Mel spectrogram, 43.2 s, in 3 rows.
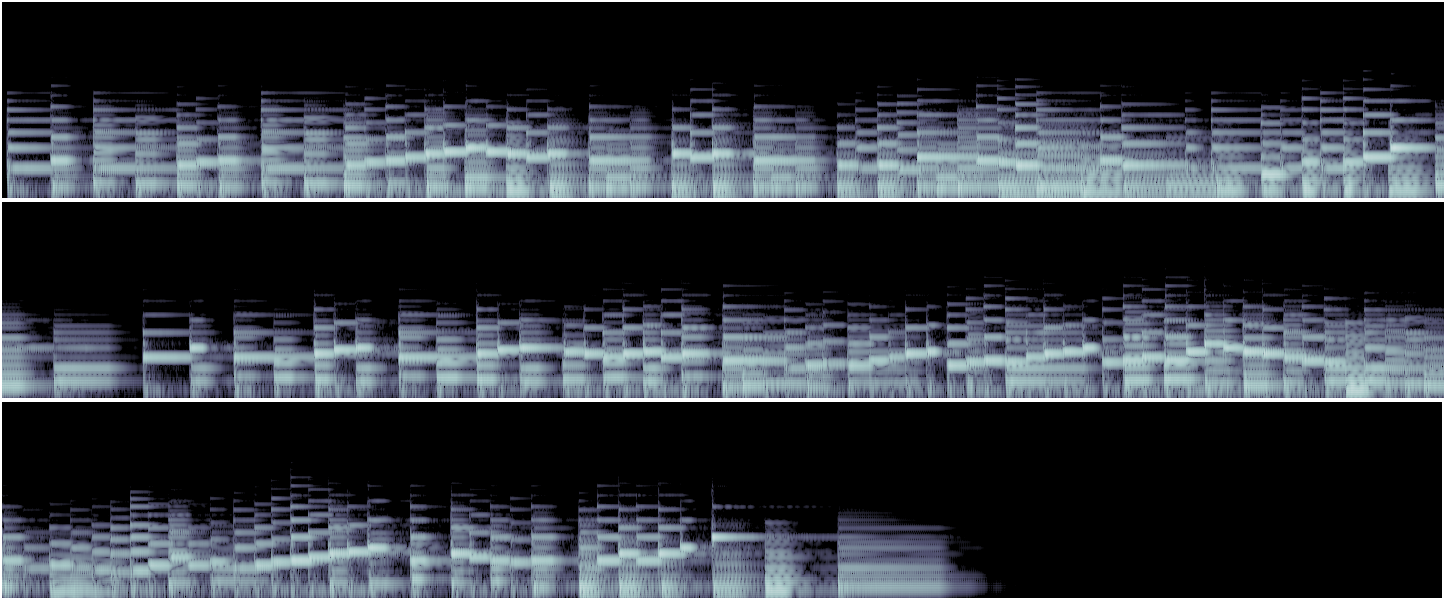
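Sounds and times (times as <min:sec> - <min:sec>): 
piano march in D major: 0:00.0 - 0:38.7.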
